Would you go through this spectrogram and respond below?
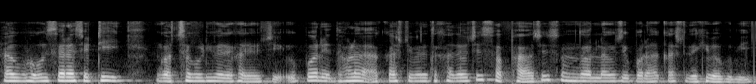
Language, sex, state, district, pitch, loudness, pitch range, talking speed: Odia, male, Odisha, Nuapada, 155 Hz, -16 LUFS, 145-170 Hz, 150 wpm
